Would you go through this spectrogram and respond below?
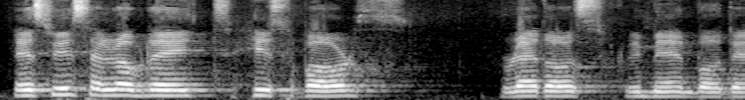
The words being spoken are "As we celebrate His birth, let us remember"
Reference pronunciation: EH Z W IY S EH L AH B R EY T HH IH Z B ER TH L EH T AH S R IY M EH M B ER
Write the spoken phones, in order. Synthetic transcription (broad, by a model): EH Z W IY S EH L AH B R EY T HH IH S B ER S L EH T AH S R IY M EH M B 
